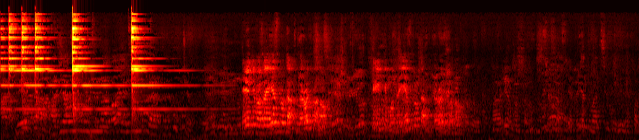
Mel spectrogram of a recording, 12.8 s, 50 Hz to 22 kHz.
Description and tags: Second bell to race #3
Recorded 2012-09-29 12:30 pm.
